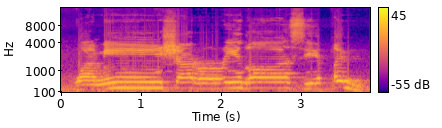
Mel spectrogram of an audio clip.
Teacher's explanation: Yang dimaksudkan izhar itu jelas. Qin bertemu dengan huruf alif itu jelas.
